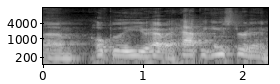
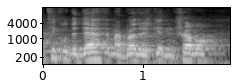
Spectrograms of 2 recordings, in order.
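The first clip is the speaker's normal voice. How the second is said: ordinary talk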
